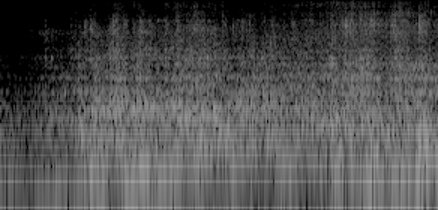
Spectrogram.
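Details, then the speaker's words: Old Tri-ang TransContinental Pacific model loco, probably a very early one, on a short straight section of track: light, even whirr building then holding steady, no stalls or stutters; runs remarkably well at very slow speed. "just there just that little section it's incredible how how well she runs look how slow she runs so well"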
